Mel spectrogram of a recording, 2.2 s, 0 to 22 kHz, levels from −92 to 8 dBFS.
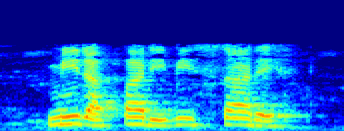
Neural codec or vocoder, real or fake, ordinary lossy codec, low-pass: none; real; AAC, 48 kbps; 5.4 kHz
